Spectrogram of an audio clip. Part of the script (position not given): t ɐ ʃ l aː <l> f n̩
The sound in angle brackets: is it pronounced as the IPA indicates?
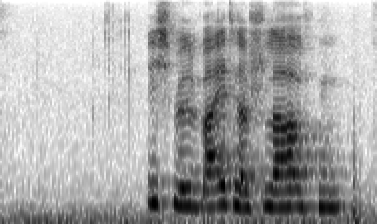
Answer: no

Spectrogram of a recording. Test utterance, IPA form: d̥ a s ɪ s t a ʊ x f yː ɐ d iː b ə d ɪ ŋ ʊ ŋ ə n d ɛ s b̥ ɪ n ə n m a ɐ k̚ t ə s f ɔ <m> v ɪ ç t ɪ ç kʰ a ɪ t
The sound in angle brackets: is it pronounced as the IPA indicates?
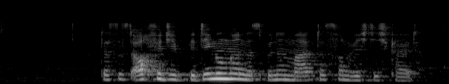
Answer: no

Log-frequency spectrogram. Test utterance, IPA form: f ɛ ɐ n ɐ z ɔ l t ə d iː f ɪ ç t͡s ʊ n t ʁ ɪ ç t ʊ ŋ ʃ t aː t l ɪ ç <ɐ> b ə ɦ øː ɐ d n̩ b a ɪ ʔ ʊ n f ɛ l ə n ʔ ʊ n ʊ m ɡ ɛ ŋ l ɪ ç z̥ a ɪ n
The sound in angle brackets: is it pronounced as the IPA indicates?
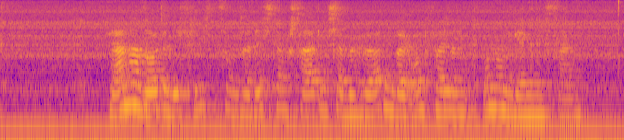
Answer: yes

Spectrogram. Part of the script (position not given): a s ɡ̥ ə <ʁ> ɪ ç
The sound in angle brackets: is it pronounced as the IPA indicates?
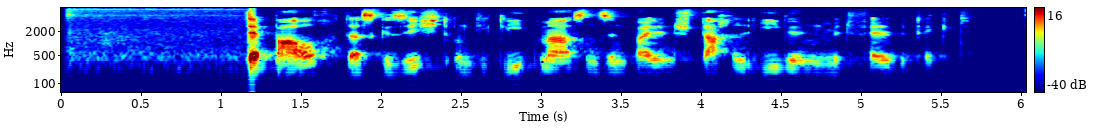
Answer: no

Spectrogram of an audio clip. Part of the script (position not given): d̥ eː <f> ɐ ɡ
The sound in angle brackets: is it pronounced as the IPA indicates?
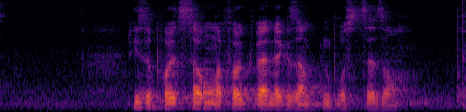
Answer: no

